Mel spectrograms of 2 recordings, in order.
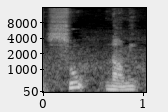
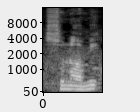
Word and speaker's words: tsunami: ಸುನಾಮಿ ಅಂತ ಕರೀತೀವಿ ನೋಡಿ ಸುನಾಮಿ ಟಿ ಸೈಲೆಂಟ್ ಆಯ್ತಾ ಟಿ ನ ಉಚ್ಚಾರಣೆ ಮಾಡಂಗಿಲ್ಲ ಟಿ ಸೈಲೆಂಟ್ ಸುನಾಮಿ ಅಂದ್ರೆ ಜಾಪನೀಸ್ ಪದ ಅದು ಹಾರ್ಬರ್ ವೇವ್ ಅಂತ ಕರೀತೀವಿ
